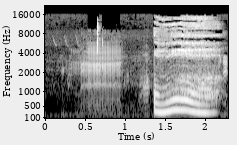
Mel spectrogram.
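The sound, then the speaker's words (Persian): Two lamb bleats: a quieter, wavering one first, then after a brief pause a much louder, drawn-out bleat with a rising-and-falling quaver, sounding alone without any talking. “به جای اون صدای خندیدن و صدای قاز رو میشنیدم، صدای بره هایی که با سر و صدای زیاد بعبه میکردن و چرخای واگونی که روی خیابون تلق تلق میکردن.”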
